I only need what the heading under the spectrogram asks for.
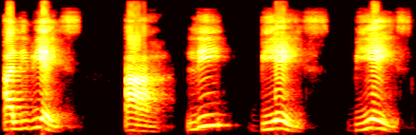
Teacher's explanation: Suena más la E. Por lo tanto, forma un triptongo.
